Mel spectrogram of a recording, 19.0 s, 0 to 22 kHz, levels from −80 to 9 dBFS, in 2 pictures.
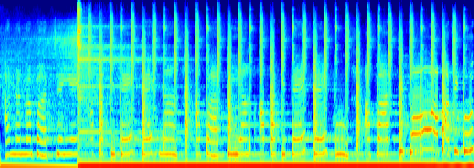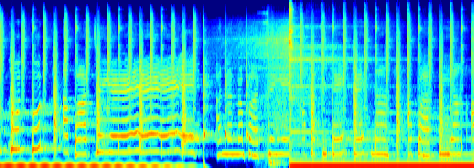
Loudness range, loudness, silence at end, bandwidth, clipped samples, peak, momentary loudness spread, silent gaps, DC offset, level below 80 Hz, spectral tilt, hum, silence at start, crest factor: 7 LU; -7 LUFS; 0 s; 18.5 kHz; 2%; 0 dBFS; 12 LU; none; under 0.1%; -6 dBFS; -5 dB/octave; none; 0 s; 6 dB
